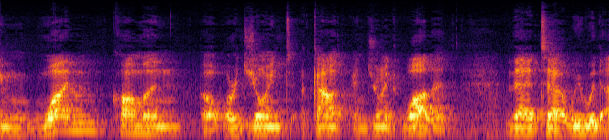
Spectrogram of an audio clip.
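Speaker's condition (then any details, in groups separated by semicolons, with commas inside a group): No condition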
